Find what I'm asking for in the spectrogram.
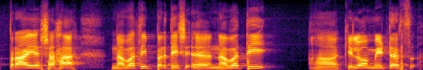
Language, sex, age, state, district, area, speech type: Sanskrit, male, 18-30, Karnataka, Chikkamagaluru, rural, spontaneous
